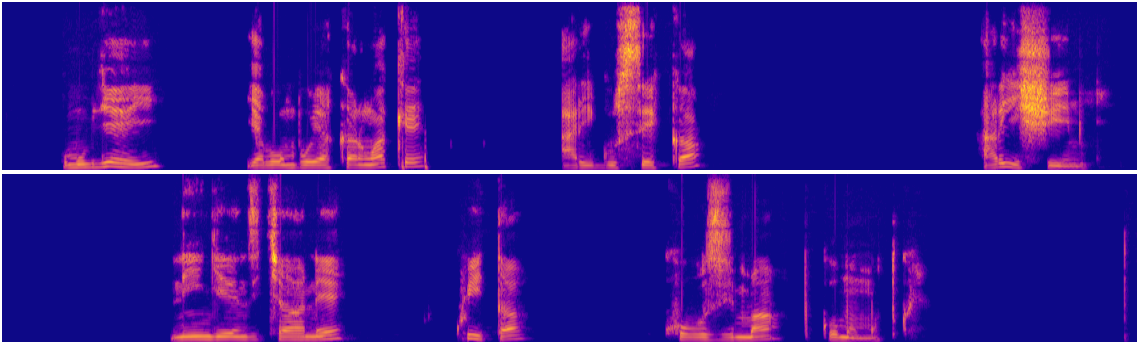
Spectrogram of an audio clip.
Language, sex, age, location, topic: Kinyarwanda, male, 18-24, Huye, health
